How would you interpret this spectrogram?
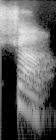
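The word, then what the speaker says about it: chat: But generally in French, the last letter is not to be pronounced. So don't pronounce T. So it has to be pronounced as sha. Sha. Okay? Understood? Sha. CH is pronounced as SH. So it will be sha.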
